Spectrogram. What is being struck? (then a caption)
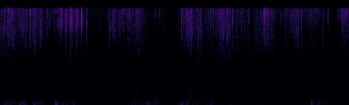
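Dried rosebuds and petals. Dry rosebuds and petals resting on a white cloth are squeezed and rubbed by hands in gray and black felt gloves. A crisp, bright crumbling and crackling continues throughout, with brief quieter pauses between handfuls and almost no low end.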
